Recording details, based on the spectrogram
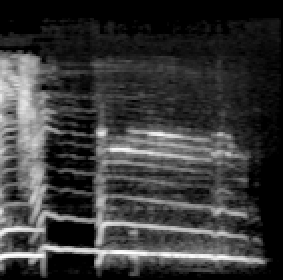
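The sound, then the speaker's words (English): A human voice imitates a wolf howl for Howling for Wolves: long, steady, drawn-out notes, loud, with a brief break and a fresh start before trailing off. “You were thinking it hard that you were going to howl.”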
